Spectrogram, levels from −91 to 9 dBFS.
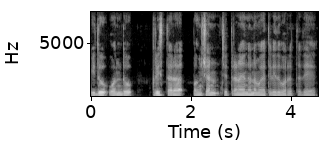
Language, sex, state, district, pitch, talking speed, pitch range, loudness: Kannada, male, Karnataka, Koppal, 110 Hz, 120 wpm, 100-120 Hz, -19 LUFS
